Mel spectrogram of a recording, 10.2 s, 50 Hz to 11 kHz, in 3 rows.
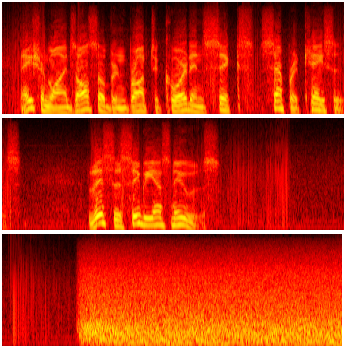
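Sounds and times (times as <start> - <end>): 
speech: 0.2 - 3.7, 4.3 - 5.7
roaring waterfall: 7.6 - 10.2.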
